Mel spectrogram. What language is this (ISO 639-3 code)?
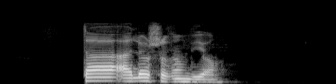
ydg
